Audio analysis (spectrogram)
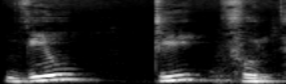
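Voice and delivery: Beautiful split into three slow beats, bew-ti-ful, with clear gaps; syllable by syllable. Shown as a demonstration. Teacher counts three syllables for students, beautiful slowly broken apart. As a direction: sound out beautiful slowly, pausing after each syllable. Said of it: "এখানে তিনটে syllable আছে".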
